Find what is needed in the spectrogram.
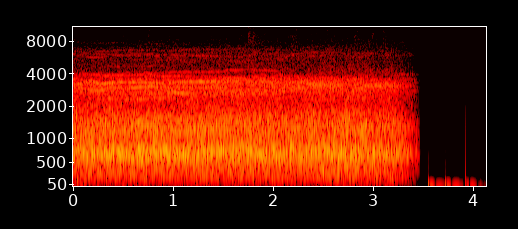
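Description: Steady noise of a football stadium crowd, cutting off abruptly about three and a half seconds in, followed by a short run of faint clicks that fade away.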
